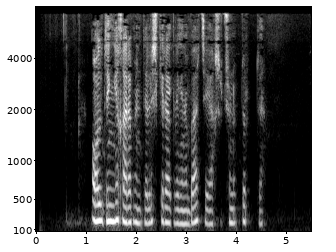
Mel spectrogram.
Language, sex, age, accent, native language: Uzbek, female, 30-39, Qashqadaryo, Uzbek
